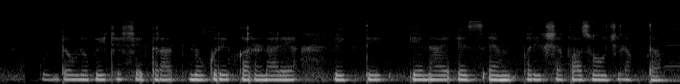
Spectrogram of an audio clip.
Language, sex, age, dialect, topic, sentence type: Marathi, female, 25-30, Southern Konkan, banking, statement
